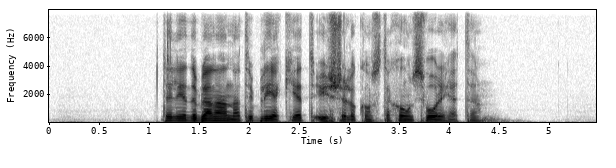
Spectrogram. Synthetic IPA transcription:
d̪̥ɛleːd̪əbland̪anːat̪ʰːɪlbleːkheːt̪ʰʏʂəlɔkʰːɔnsɛnt̪aɧuːnsvoːɾɪɡɦeːt̪ʰəɾ

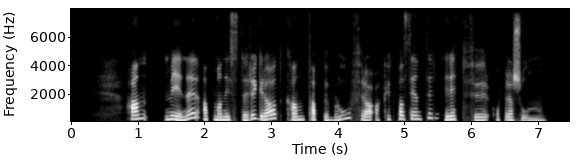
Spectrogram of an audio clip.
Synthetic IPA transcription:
hɑn | meːnəɾɑt̪mɑniːst̪œɾəɡɾɑːd̪kʰɑnt̪ʰɑpːəbluːfɾɑ̰ːʔɑkʉt̪pʰɑsɪɛnt̪əɾɾɛt̪ːføːɾɔpəɾɑʂuːnn̩

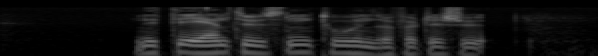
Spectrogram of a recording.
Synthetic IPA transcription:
nɪt̪ɪeːnt̪ʰʉːsn̩t̪ʰuːhʉnd̪ɾoːfœʈɪʂʉː

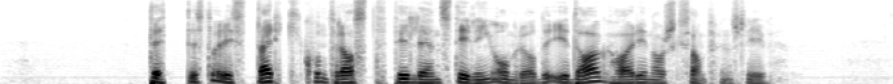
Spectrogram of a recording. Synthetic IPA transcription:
d̪̥ɛt̪əst̪oːɾiːst̪æɾkkʰʊnt̪ʰɾɑst̪tʰːɪld̪ɛnst̪ɪlɪŋɔmɾoːd̪ə̰ʔiːd̪ɑːɡhɑːɾiːnɔʃksɑ̰mfʉnslḭːʋ

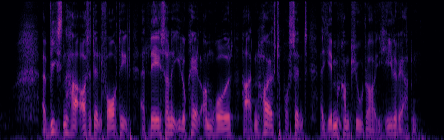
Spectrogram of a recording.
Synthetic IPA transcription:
ʔæʋḭːsn̩ɦɑ̈ʔɒ̽səd̥enfɒːd̥e̝̰ːlʔæd̥leːsɐnəilo̝kʰɛ̰ːlɒ̽mʁɔ̽ːð̞ˠð̩ˠhɑ̈d̥enhɒ̽ɪ̰əsd̥əpʰʁo̝sen̰d̥ʔæjeməkʰɒ̽mpʰjuːd̥ɐːʔiɦe̝ːləʋæɐd̥n̩

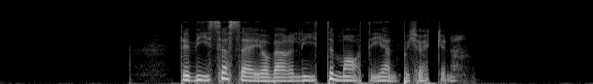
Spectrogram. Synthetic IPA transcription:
d̪̥eːʋiːsəʁsæɪoːʋæːʁəliːt̪əmɑːt̪ɪjɛnpʰoːçœkənə

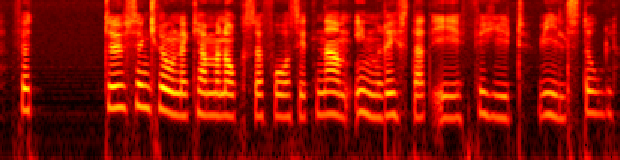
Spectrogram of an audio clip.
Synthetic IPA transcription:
fœ | ʈʰʉ̟ːsənkʰɾuːnəɾkʰanmanɔksɔfoːsɪt̪namnɪnɾɪst̪at̪ʰɪfœhyːɖviːlst̪uːl

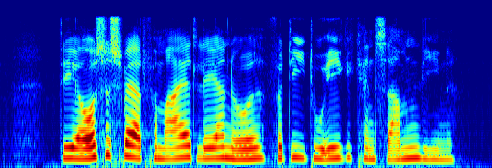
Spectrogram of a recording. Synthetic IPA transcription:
d̥e̝æɐɒ̽səsʋæɐ̰d̥fɒ̽mɑ̈ɪæd̥leːɐnɔ̽ːð̞̩ˠfɒ̽d̥ḭːd̥ue̝ɡ̥əkʰænsɑ̈mn̩lḭːnə

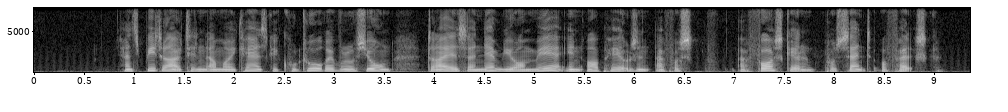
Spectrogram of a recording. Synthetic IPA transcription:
hænsb̥id̥ʁɑ̈ʊ̰t͡sʰe̝d̥enɑ̈məʁikʰɛ̰ːnsɡ̥əkʰult͡sʰuɐ̰ʁɛʋo̝luɕo̝̰ːnd̥ʁɑ̈ɪð̩ˠsɑ̈ɪnem̰liɒ̽mːe̝ːɐʔenɒ̽b̥hḛːʊl̩sn̩ | ʔæfɒːsɡ̥el̰n̩pʰɒ̽sæn̰d̥ɒ̽fæl̰sɡ̥

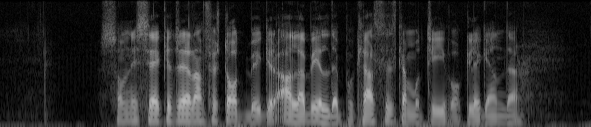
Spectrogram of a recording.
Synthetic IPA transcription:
sɔmnɪsɛːkəʈɾeːd̪anfœʂʈɔt̪ːbʏɡːə̰ɾʔa̰lːabɪld̪əɾpʰɔkʰlasːɪskamʊt̪ʰiːvɔklɛɡɛnd̪ə̰ɾ

